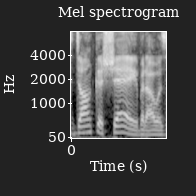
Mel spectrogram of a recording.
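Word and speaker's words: danke: and I was like how do you say the word D A N ke German for thank you dona. I was like is it dank? I know it's donkey but I was like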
